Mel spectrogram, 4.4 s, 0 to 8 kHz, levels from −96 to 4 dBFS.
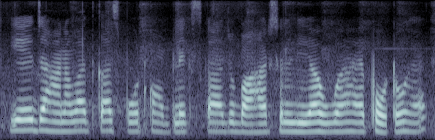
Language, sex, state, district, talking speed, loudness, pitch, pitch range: Hindi, female, Bihar, Gaya, 190 wpm, -20 LUFS, 195 Hz, 190-205 Hz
